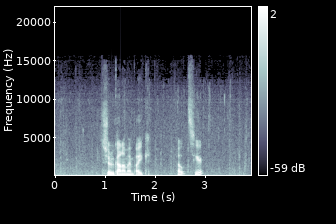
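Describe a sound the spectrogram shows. A young woman speaks quietly into a close microphone.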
